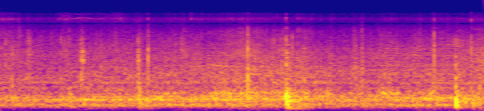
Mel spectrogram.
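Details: Open beehive in an apiary as a nectar-laden frame is set aside during inspection: a dense, continuous buzzing hum of many bees, broken by a few sharp clicks and knocks of frames being handled.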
